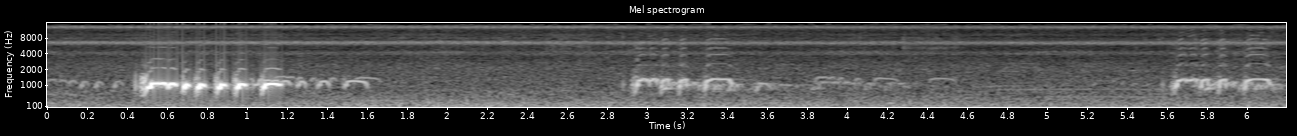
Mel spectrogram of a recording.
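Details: Lure cooing of a local zebra dove, said to get doves cooing at once; a quick stuttered run of notes ending in a drawn-out coo, repeated twice more at lower volume, with steady background hum.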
